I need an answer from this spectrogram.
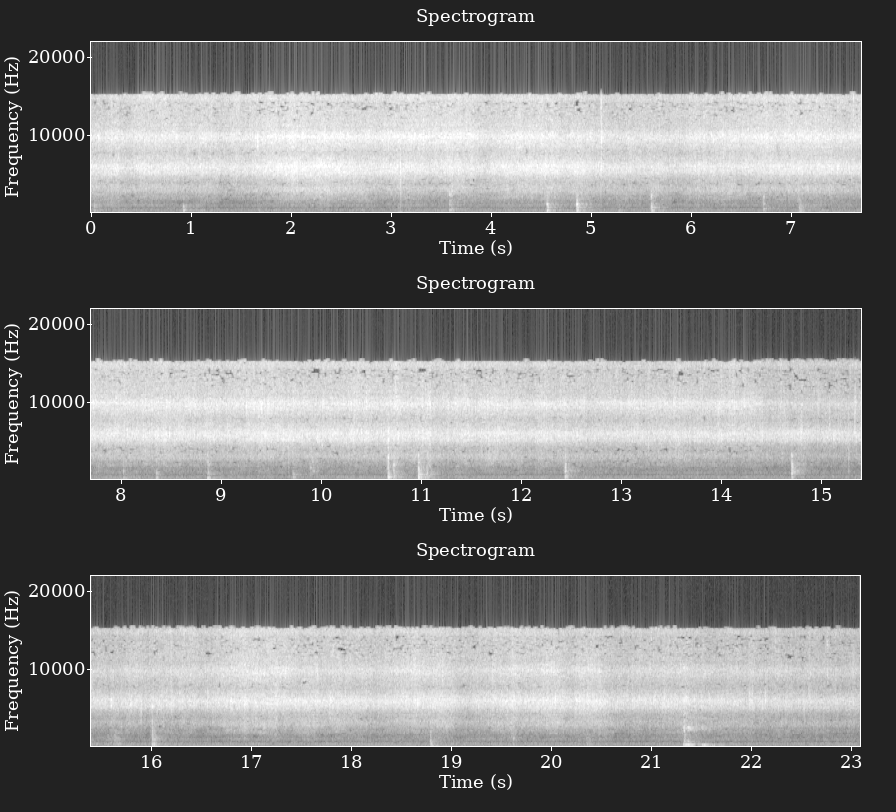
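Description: Eggplant and sardine mixture sizzling steadily in a nonstick frying pan while a spatula stirs it, with scattered scrapes and knocks of the spatula against the pan. A steady low hum runs underneath.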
